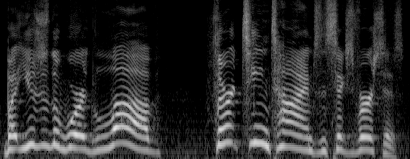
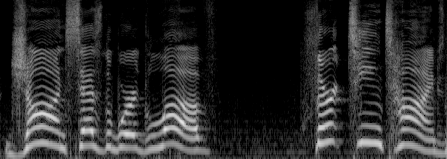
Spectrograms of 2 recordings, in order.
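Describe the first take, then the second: First: Slow, weighty "love" then "thirteen"; stress on love. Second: Thirteen said slowly and punched higher; stress on thirteen. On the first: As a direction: drag out "thirteen times in six verses". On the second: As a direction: lean hard on "thirteen times". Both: Shown as a demonstration. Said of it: "I was emphasizing it".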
